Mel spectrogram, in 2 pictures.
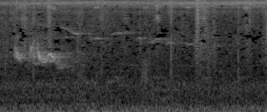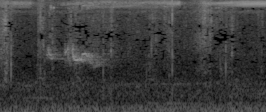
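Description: A bird calling twice, about three seconds apart, each a short call, over a faint steady high-pitched tone.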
